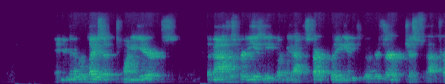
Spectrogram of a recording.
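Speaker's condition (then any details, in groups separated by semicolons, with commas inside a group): No condition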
